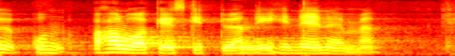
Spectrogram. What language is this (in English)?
Finnish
